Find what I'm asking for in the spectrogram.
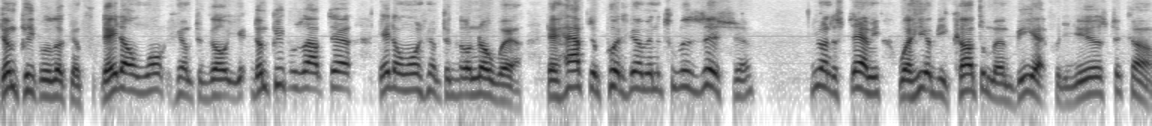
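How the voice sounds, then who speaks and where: A man's fairly high pitch, lively intonation and fairly quick pace. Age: 60s. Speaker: caller on a fan show. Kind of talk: casual chat. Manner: animated.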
